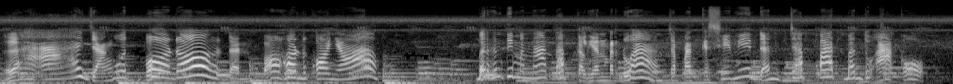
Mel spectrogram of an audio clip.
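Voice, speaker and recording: A man's voice: extremely high pitch, very animated, slow, over music, pitched above the performer's own voice, full character voice. A man voicing a grumpy, frantic little bearded dwarf in a children's fairy tale, scolding and exclaiming indignantly. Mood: grumpy, frustrated.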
